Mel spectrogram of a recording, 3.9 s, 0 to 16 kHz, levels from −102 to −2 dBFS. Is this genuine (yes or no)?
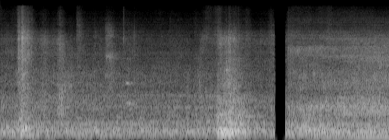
no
